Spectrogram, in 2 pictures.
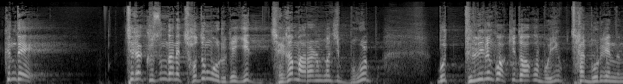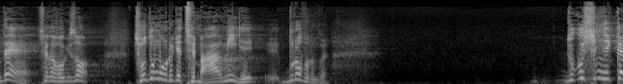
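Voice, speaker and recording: A man giving a testimony sermon at a prayer meeting, telling his story in an animated way and acting out what people said. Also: high voice. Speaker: guest speaker at prayer meeting.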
